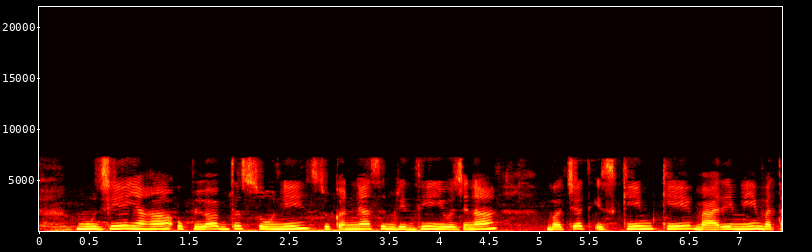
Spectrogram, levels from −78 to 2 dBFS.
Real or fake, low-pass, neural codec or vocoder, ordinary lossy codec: real; 7.2 kHz; none; AAC, 32 kbps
